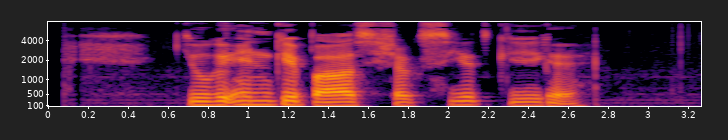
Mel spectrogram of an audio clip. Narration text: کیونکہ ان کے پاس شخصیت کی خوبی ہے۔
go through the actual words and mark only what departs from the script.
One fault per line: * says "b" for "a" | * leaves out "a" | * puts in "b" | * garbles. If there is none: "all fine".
* leaves out "خوبی"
